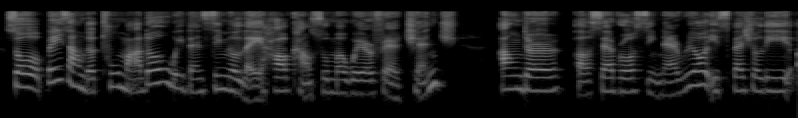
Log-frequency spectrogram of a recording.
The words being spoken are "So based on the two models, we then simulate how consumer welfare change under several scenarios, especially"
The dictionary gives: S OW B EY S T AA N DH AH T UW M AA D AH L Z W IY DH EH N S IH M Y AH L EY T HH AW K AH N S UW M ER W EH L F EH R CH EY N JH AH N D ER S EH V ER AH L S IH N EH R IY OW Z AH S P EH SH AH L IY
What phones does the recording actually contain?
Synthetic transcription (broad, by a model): S OW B EY S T AA N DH AH T UW M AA D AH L W IY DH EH N S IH M Y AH L EY T HH AW K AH N S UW M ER W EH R F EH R CH EY N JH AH N D ER S EH V ER AH L S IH N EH R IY OW AH S P EH SH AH L IY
